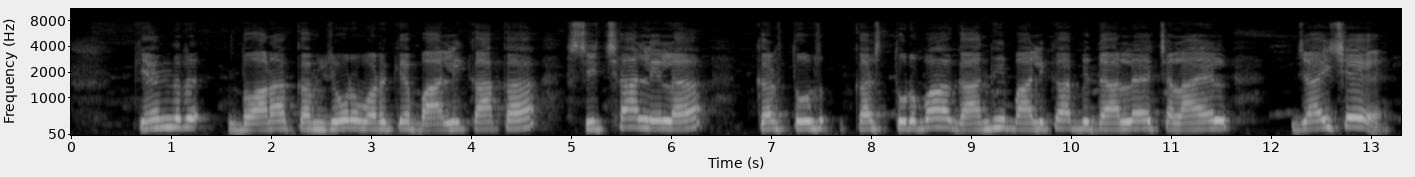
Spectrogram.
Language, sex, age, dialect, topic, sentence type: Maithili, male, 36-40, Eastern / Thethi, banking, statement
